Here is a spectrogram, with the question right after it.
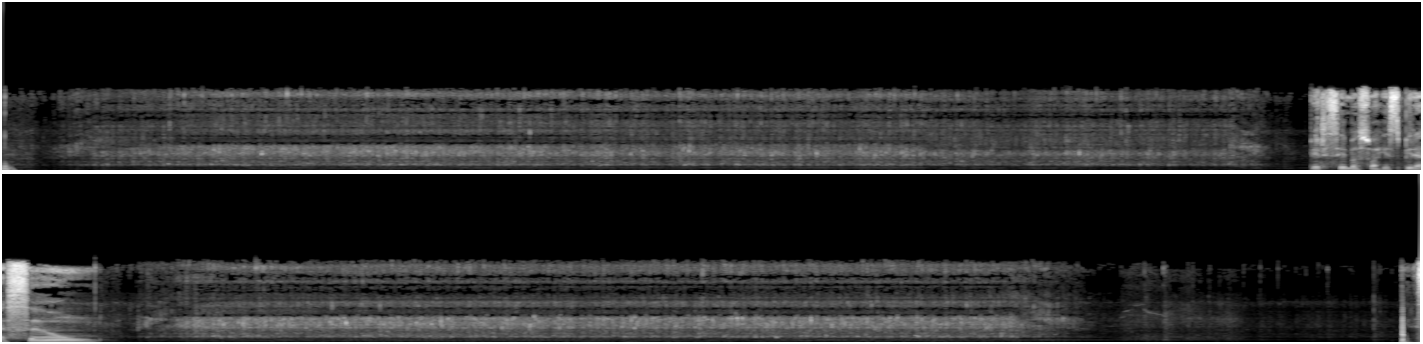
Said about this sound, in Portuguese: Neste momento, você está imerso nessa água, você faz parte desse fluir.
